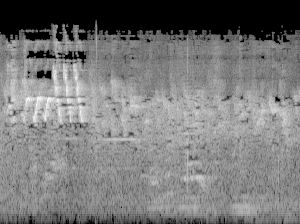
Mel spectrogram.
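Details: ['Double-collared seedeater, a coleiro pardo, singing its tui tui song type: a quick burst of high, bright whistled notes repeated in a rapid rolling series for just over a second, then a soft background hiss.']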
